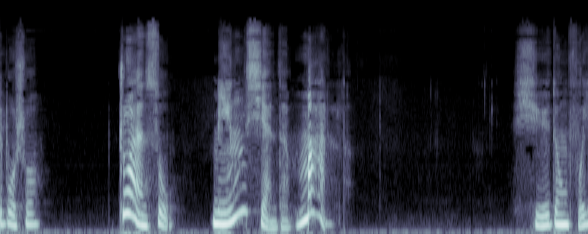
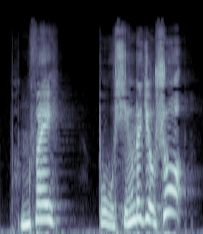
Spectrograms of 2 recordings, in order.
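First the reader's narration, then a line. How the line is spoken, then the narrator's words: Loud. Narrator (Chinese): 徐东福大声道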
